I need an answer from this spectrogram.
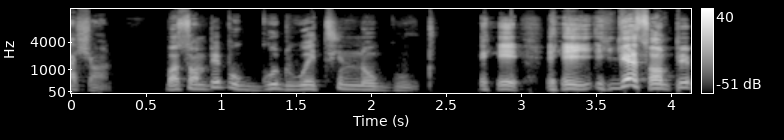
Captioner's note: chuckles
